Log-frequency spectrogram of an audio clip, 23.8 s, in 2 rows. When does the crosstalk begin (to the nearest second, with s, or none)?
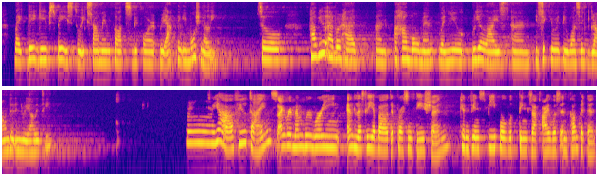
none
